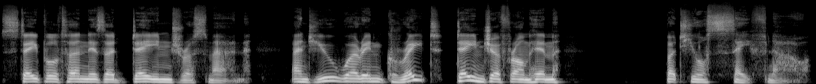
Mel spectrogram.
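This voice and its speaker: A reader voicing a composed male detective who explains and gives orders in measured tones. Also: medium pitch, no echo, studio quality. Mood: calm. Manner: calm, measured, authoritative. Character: calm, commanding male detective.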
